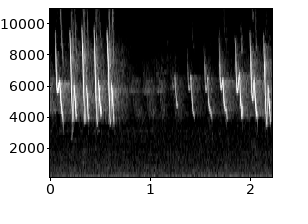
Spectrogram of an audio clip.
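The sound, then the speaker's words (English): Wilson's warbler song, a tiny yellow bird of dense thickets in humid boreal coastal forest, with two bursts of quick, high, dry chip-like notes repeated in a rapid trill, loud and alone over quiet background. “It's the tail end of summer, and the Wilson's warblers had a busy few months.”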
